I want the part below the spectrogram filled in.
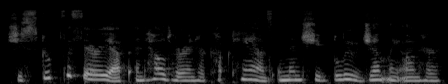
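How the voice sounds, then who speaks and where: Expressive American woman reading a storybook, slightly husky. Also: mid-range voice, normal speed. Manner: animated, acts out dialogue. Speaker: teacher reading a children's book aloud.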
